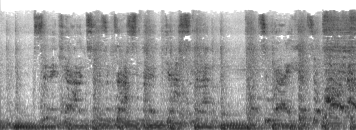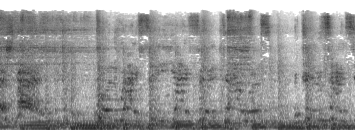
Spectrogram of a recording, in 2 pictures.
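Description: Rock song with singing over electric guitar, bass and drums, a steady beat.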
